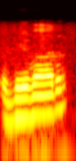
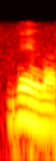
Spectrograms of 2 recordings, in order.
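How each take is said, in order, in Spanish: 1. La palabra devar lleva su propio acento. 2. La palabra devar pierde su acento. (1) "en vez de decir devar" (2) "le quita el acento a la palabra precedente"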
